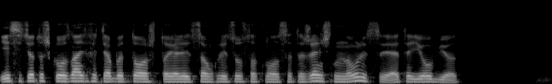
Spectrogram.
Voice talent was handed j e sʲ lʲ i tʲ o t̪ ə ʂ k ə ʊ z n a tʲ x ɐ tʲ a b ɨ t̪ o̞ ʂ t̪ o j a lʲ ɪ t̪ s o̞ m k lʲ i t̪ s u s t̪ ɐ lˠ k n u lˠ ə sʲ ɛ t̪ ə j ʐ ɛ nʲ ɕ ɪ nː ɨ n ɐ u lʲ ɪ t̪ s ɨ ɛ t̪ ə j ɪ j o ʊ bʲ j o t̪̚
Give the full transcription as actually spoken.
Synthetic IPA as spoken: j e sʲ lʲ ɪ tʲ o t̪ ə ʂ k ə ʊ z n a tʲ x ɐ tʲ a b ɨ t̪ o̞ ʂ t̪ o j a lʲ ɪ t̪ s o̞ m k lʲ ɪ t̪ s u s t̪ ɐ lˠ k n u lˠ ə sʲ ɛ t̪ ə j ʐ ɛ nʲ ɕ ɪ n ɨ n ɐ u lʲ ɪ t̪ s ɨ ɛ t̪ ə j ɪ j o ʊ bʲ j o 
